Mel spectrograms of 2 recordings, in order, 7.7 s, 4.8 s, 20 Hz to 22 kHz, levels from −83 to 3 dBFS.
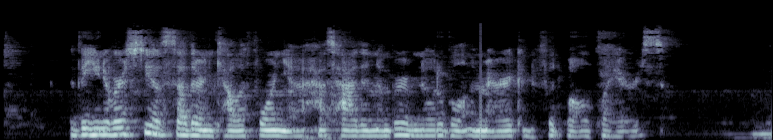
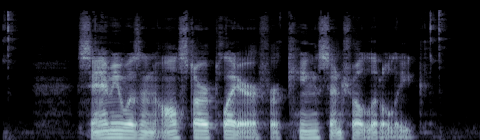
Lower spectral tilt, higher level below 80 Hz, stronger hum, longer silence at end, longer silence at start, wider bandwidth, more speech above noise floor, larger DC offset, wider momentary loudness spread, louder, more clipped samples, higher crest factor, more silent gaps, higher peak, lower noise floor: about the same, -5.5 dB/octave vs -5.5 dB/octave; about the same, -56 dBFS vs -52 dBFS; neither; second, 0 s vs 0.4 s; first, 0.7 s vs 0.05 s; second, 9.8 kHz vs 16 kHz; first, 47 dB vs 40 dB; neither; about the same, 14 LU vs 15 LU; about the same, -19 LUFS vs -19 LUFS; neither; about the same, 16 dB vs 16 dB; neither; about the same, -2 dBFS vs -4 dBFS; first, -65 dBFS vs -59 dBFS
